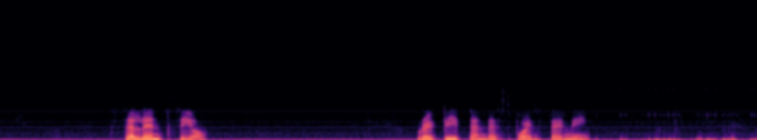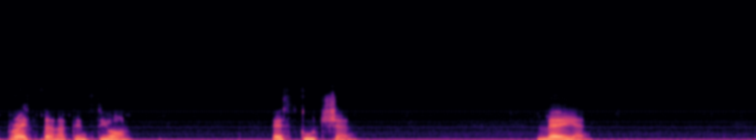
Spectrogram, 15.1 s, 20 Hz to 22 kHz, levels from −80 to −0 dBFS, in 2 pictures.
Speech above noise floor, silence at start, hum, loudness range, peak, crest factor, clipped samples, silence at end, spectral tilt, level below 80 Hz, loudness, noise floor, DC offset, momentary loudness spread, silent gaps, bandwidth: 25 dB; 1.2 s; none; 4 LU; -4 dBFS; 22 dB; under 0.1%; 0.05 s; -7.5 dB/octave; -34 dBFS; -24 LUFS; -46 dBFS; under 0.1%; 26 LU; none; 7 kHz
